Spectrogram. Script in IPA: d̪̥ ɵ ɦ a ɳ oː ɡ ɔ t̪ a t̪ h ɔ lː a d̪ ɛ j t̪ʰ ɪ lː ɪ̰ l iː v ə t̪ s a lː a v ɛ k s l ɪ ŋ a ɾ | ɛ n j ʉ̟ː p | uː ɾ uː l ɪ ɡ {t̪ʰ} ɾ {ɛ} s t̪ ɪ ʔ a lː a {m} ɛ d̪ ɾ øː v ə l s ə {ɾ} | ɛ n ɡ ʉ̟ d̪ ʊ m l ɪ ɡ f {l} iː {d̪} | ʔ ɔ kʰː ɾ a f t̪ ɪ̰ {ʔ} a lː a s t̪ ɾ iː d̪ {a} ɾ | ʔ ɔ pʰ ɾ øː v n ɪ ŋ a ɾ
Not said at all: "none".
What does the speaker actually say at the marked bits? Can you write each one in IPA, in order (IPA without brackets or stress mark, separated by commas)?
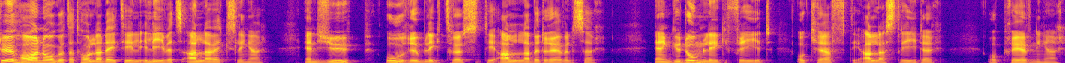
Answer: t̪ʰ, œ, b, ɾ, ɾ, d̪, ʔ, ə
